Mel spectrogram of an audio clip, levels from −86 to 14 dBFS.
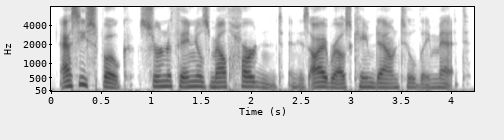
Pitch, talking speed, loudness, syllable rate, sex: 165 Hz, 215 wpm, -22 LUFS, 5.3 syllables/s, female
